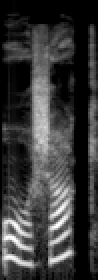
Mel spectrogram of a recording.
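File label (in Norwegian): "årsak", Norwegian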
